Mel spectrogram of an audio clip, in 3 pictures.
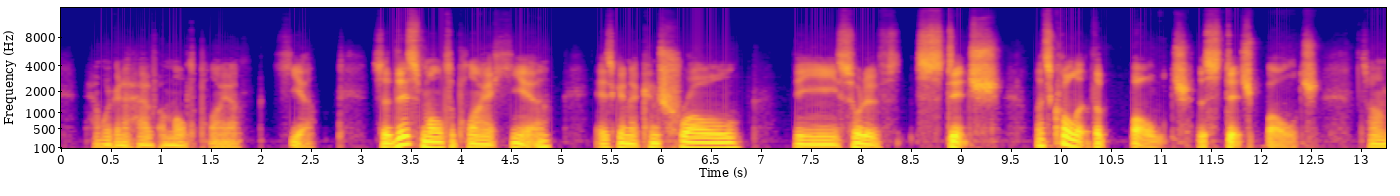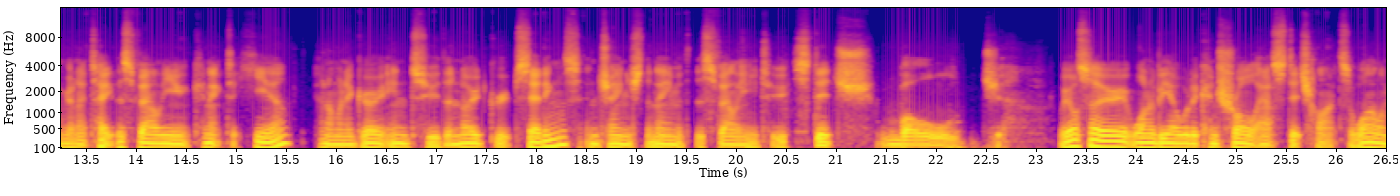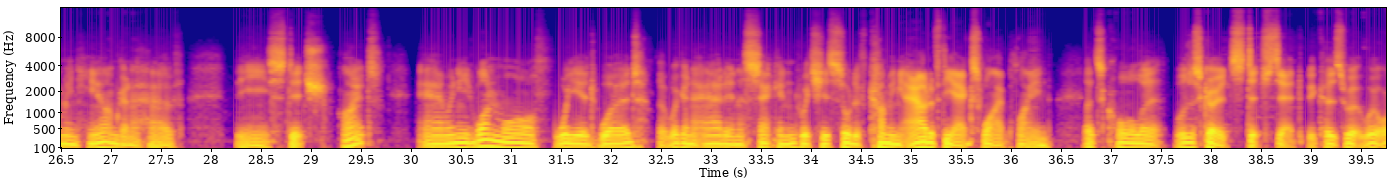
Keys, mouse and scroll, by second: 0.5 click, 3.1 click, 4.2-7.2 drag, 13.5 click, 16.8-21.3 drag, 21.3 BackSpace, 23.1 click, 25.8-29.2 drag, 32.4 click, 36.7 click.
